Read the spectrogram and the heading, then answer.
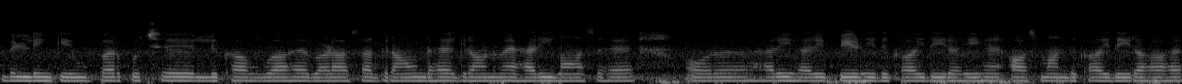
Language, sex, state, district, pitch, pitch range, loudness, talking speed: Hindi, female, Bihar, Bhagalpur, 165 Hz, 165-170 Hz, -38 LUFS, 150 wpm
